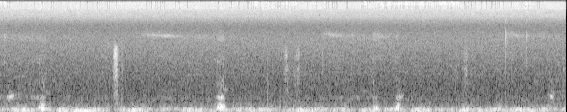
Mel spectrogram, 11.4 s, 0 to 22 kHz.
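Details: Sleeping pet snoring: soft, low rumbling snores at about 17 breaths a minute.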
